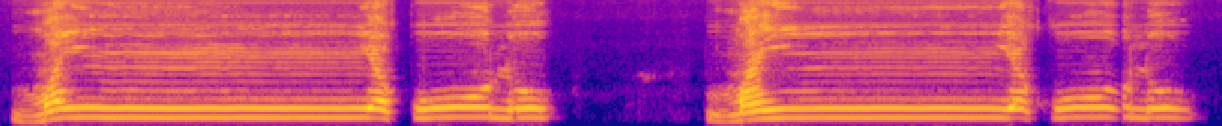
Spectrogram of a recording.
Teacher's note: آدھا نون آدھا یا، گھس جانا یا کے اندر، غنہ کرنا · جب بھی قرآن میں نون ساکن یا تنوین کے بعد یا آئیں گا کیسا پڑھنا؟ نون کو لے کے یا میں گھس جانا اور غننے سے پڑھنا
